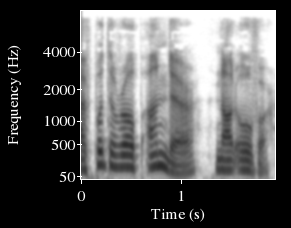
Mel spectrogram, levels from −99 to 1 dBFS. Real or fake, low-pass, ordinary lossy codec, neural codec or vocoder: fake; 7.2 kHz; MP3, 48 kbps; codec, 24 kHz, 3.1 kbps, DualCodec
